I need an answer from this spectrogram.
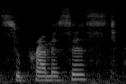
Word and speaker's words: supremacist: white supremacy or white supremacist, you have a short E, and the accent is on the prem, supremacist.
